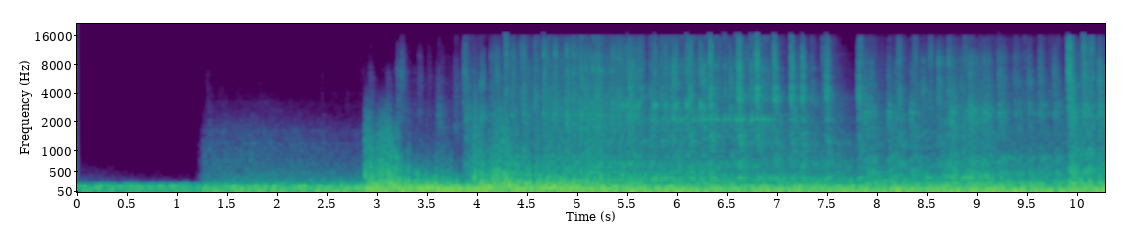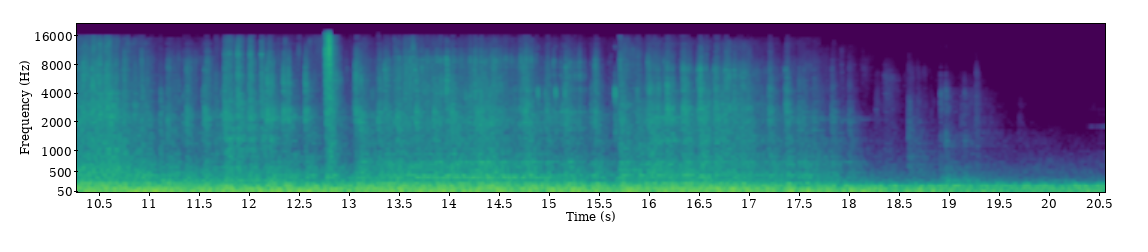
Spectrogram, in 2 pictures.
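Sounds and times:
explosions hitting a submarine: 0:01.3 - 0:04.8
metallic shaking sounds in a submarine: 0:02.9 - 0:20.5.

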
